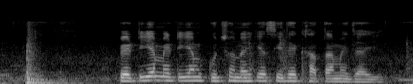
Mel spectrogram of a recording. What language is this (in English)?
Bhojpuri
